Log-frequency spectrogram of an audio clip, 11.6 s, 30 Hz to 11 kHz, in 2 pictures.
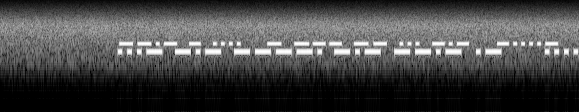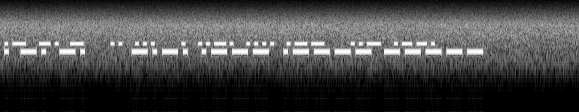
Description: Morse code, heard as two keyed tones, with radio static. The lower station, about 25 wpm, 730 Hz: VK9KQA 5NN CJ10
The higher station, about 30 wpm, 1100 Hz: QTH TOMSK - ANT IS EFHW UP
